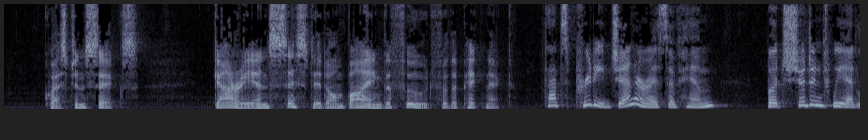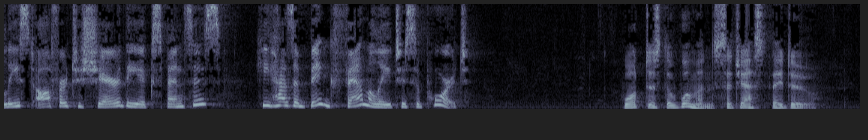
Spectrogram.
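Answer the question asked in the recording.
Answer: Offer to share the cost of the food with Gary.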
